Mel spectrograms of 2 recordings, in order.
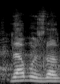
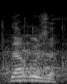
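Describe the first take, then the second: No difference in how they are said.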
